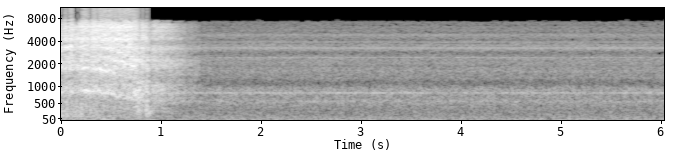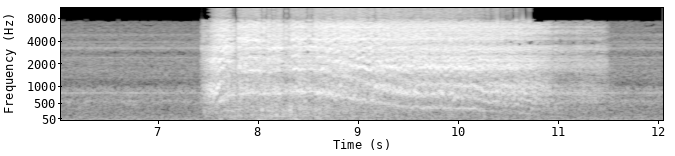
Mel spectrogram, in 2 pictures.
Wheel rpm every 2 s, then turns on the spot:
0, 0, 20, 90, 0, 70.
none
